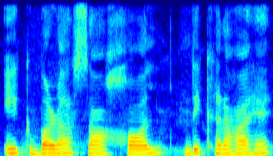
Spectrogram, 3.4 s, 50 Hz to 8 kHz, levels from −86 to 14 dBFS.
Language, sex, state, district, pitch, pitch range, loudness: Hindi, female, Bihar, Patna, 220 Hz, 215-240 Hz, -17 LUFS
